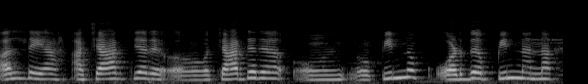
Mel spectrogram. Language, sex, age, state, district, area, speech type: Kannada, female, 60+, Karnataka, Shimoga, rural, spontaneous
